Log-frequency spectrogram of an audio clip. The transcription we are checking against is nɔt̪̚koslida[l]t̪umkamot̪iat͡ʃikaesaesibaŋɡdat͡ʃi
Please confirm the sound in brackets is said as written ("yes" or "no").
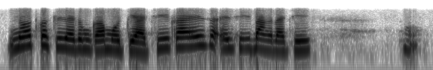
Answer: no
